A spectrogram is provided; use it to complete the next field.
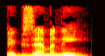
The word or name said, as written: examinee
